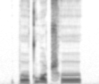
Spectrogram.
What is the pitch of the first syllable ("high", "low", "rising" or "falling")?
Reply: rising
